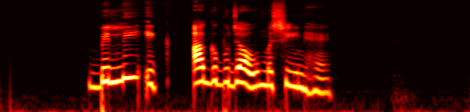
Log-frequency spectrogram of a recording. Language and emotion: Punjabi, neutral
